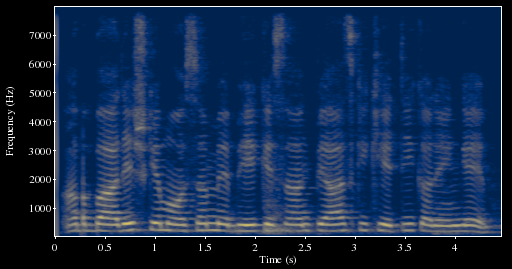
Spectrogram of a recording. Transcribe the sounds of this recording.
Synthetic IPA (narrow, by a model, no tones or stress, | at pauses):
ɐbbaːɾɪʃkemɔːsəmːẽbʱikɪsaːnpjaːzkikʰeːt̪ikɐɾẽːŋɡeː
